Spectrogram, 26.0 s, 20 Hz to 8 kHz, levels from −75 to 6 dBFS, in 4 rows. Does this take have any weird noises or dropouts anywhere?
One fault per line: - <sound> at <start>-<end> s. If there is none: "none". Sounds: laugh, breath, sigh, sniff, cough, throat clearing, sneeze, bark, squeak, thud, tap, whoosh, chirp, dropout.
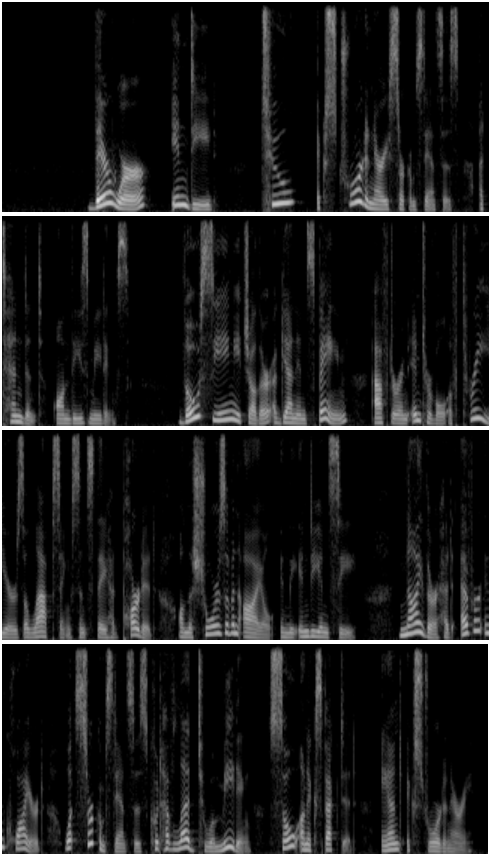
none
